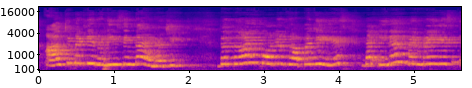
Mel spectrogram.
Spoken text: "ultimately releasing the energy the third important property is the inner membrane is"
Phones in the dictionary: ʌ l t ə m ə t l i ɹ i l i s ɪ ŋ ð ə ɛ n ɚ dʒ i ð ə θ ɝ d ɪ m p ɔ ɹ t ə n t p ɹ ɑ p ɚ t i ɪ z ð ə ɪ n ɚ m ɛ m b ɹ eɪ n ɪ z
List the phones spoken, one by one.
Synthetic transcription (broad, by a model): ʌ l t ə m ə t l i ɹ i l i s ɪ ŋ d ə ɛ n ɚ dʒ i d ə t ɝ d ɪ m p ɔ ɹ t ə n t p ɹ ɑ p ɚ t i ɪ z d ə ɪ n ɚ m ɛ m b ɹ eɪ ɪ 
